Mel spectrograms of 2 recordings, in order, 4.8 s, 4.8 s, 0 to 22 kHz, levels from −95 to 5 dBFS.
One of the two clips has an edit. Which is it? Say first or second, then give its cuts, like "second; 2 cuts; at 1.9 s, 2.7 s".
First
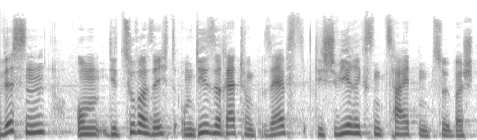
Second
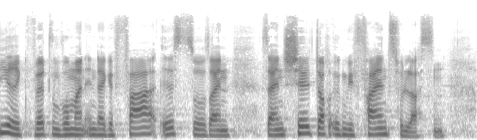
first; 1 cut; at 2.6 s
